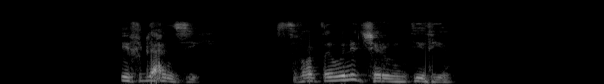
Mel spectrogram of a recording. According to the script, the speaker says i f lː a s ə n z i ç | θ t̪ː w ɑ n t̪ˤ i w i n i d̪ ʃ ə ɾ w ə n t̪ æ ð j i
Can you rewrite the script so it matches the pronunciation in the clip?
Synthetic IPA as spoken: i f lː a ħ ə n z i ç | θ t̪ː v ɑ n t̪ˤ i w i n i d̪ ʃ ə ɾ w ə n t̪ i ð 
